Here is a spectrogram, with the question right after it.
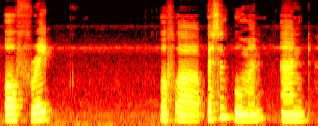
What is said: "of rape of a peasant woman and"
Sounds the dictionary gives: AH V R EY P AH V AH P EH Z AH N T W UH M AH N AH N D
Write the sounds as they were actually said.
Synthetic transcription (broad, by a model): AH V R EY P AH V AH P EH S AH N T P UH M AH N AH N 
